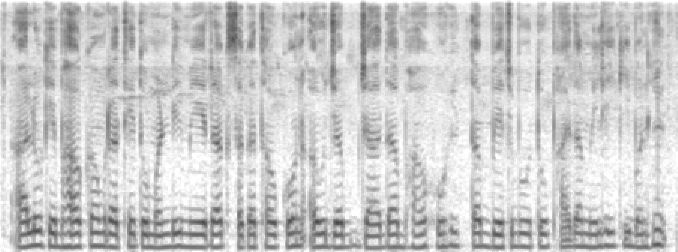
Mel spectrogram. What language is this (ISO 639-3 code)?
hne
